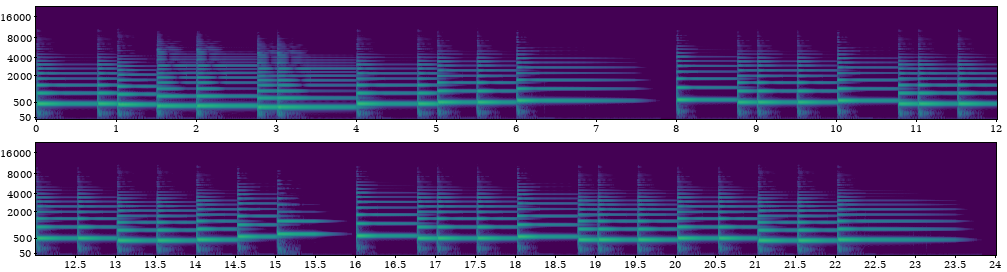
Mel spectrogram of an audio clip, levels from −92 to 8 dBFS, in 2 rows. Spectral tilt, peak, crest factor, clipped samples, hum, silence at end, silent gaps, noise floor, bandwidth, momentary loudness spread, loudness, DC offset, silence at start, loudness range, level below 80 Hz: -5 dB/octave; -20 dBFS; 14 dB; under 0.1%; none; 0.5 s; 7.80-8.00 s, 15.96-16.01 s; -60 dBFS; 8.8 kHz; 10 LU; -35 LUFS; under 0.1%; 0 s; 3 LU; -80 dBFS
